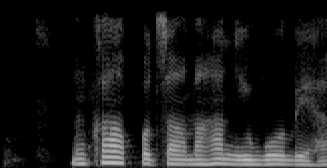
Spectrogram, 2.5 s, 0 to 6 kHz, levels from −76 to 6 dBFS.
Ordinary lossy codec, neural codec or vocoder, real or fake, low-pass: none; codec, 24 kHz, 0.9 kbps, WavTokenizer, small release; fake; 5.4 kHz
